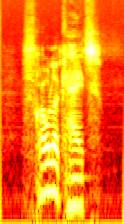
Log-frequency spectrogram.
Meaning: cheerfulness, glee, merriment, mirth
- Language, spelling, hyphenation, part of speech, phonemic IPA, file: Dutch, vrolijkheid, vro‧lijk‧heid, noun, /ˈvroː.ləkˌɦɛi̯t/, Nl-vrolijkheid.ogg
